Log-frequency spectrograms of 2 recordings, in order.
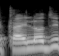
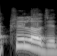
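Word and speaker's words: trilogy: তো সাহিত্যের ক্ষেত্রে ট্রাইলজি বা ট্রিলজি, দুটো উচ্চারণে ঠিক।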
